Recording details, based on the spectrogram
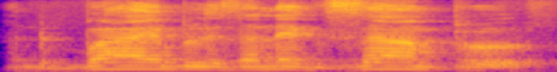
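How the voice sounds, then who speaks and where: A man with a Jamaican accent delivering a slow, preachy monologue. He stresses his points and often repeats phrases. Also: mid-range voice, lively intonation, echoey room. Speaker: speaker giving a monologue.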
